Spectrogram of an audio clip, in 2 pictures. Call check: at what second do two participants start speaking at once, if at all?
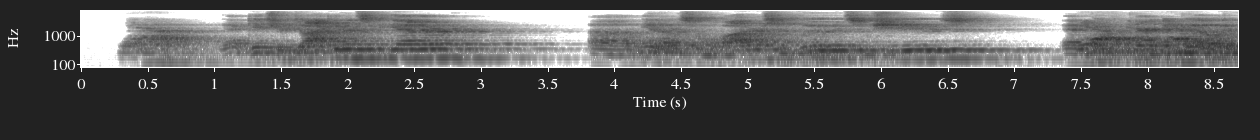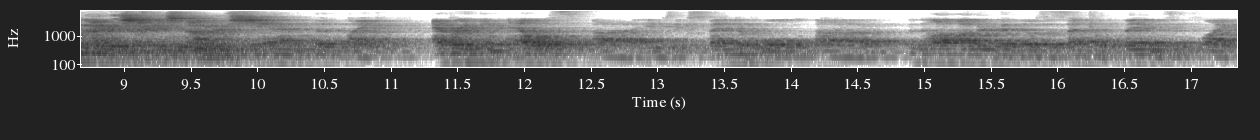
7.4 s

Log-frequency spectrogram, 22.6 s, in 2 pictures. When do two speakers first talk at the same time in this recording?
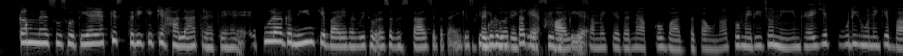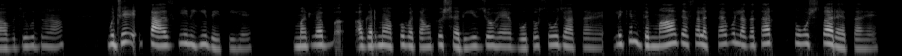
6.0 s

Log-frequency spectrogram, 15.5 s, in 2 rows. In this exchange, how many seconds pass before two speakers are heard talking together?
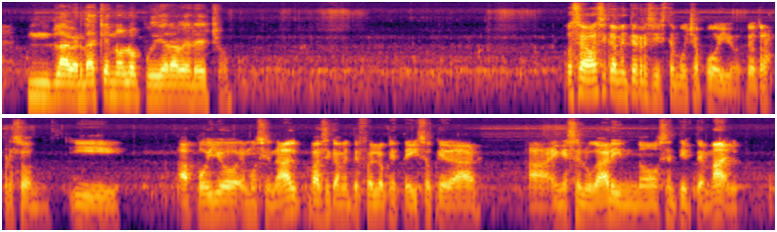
none

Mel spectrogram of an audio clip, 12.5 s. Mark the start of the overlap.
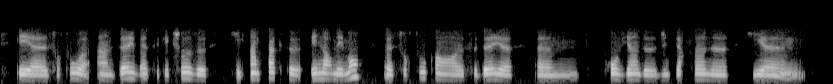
none

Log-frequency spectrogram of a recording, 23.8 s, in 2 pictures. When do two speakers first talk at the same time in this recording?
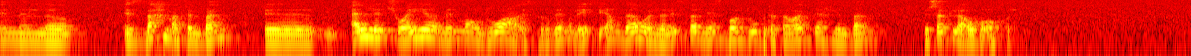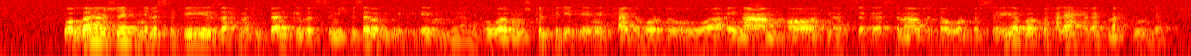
none

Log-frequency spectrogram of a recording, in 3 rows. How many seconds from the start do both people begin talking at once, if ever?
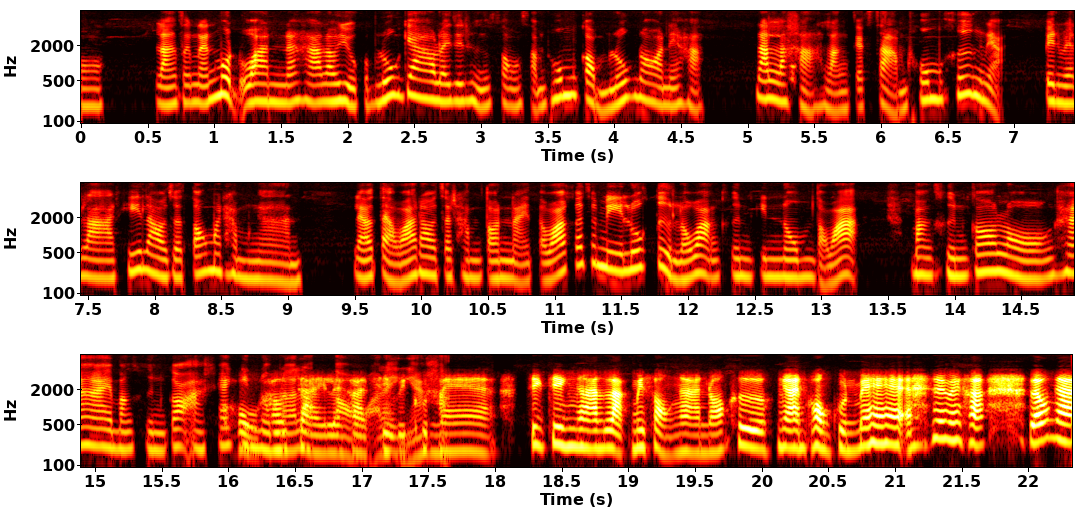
16.1 s

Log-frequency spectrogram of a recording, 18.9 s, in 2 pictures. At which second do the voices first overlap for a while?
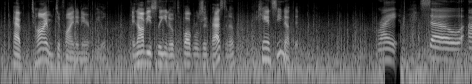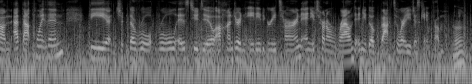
none

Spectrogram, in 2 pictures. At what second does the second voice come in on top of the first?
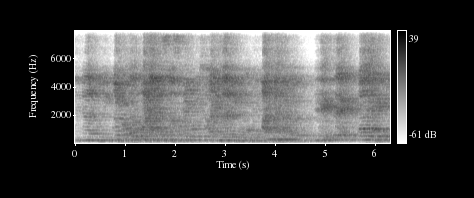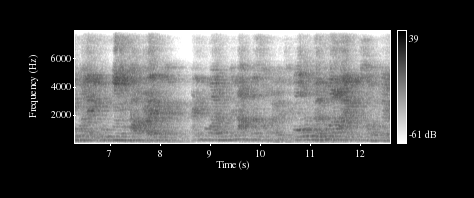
0.7 s

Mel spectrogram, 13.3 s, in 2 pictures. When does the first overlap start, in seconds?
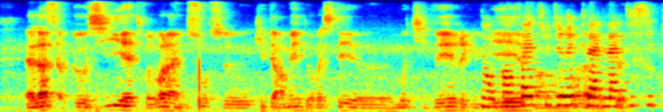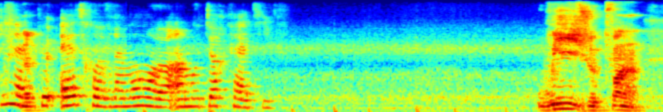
4.8 s

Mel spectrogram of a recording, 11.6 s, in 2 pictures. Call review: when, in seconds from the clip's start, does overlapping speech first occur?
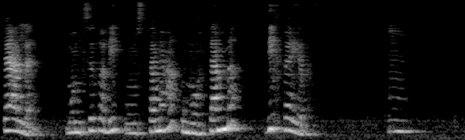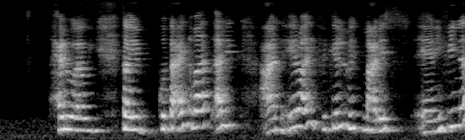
none

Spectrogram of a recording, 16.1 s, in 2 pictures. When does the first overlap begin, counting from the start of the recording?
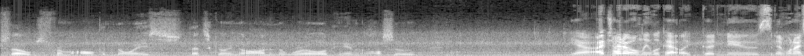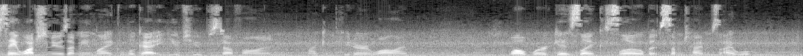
none

